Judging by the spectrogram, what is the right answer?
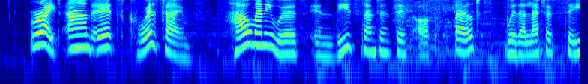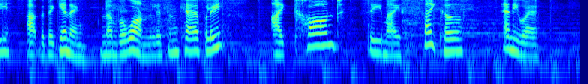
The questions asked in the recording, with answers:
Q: How many words in these sentences are spelt with a letter C at the beginning?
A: there were two words with C at the beginning, can't and cycle.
